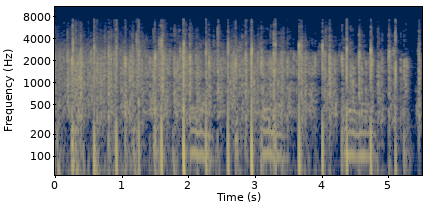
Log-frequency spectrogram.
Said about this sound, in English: All right. Give God a big hand. Amen.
